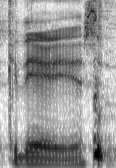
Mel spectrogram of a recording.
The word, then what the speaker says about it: Cadarius: but your name is it is cadarius but whenever I say that people be butchering it I like yeah bro try you know I get it do I say it right yeah you say it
